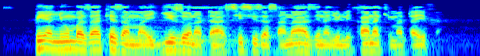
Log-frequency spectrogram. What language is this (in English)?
Swahili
